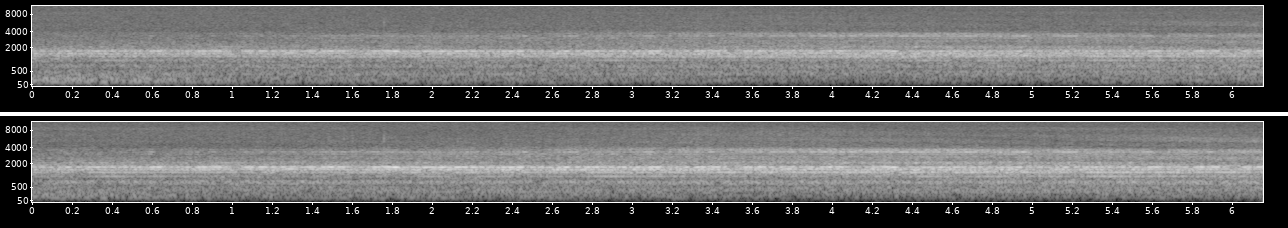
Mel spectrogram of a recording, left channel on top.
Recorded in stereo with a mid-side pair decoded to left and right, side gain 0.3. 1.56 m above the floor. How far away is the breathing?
No breathing in this recording.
